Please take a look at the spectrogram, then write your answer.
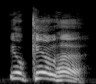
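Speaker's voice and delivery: high, loud accusing cry; shout. Acted. Third onlooker shouting at Mikolka, loud high accusing cry. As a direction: fling it at him in alarm. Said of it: "shouted the third".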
